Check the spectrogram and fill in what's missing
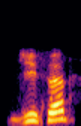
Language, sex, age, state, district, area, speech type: Hindi, male, 30-45, Uttar Pradesh, Jaunpur, rural, conversation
